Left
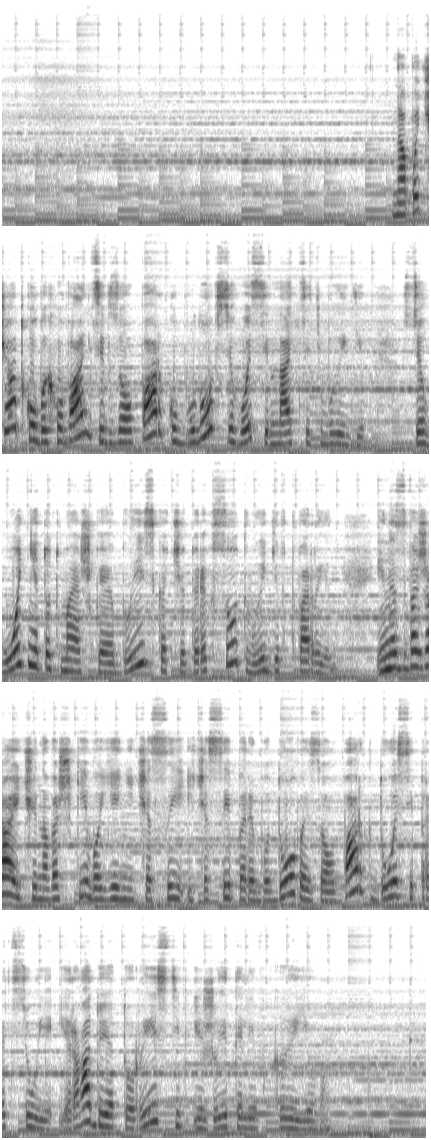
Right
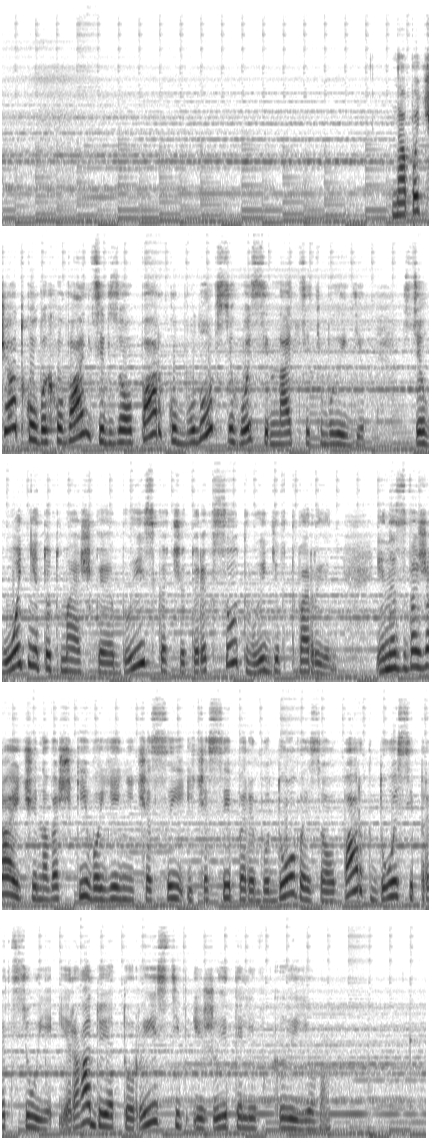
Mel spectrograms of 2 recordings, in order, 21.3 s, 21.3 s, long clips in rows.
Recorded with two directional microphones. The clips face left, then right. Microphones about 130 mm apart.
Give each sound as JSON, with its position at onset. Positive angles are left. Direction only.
{"t": 3.9, "sound": "speech", "side_deg": -25}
